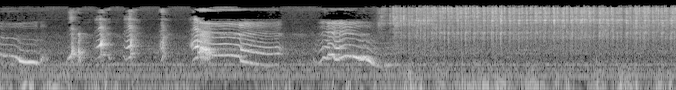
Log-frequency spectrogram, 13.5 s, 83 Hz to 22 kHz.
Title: Cute 5 months old baby pretends to cry if rattle sound stops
